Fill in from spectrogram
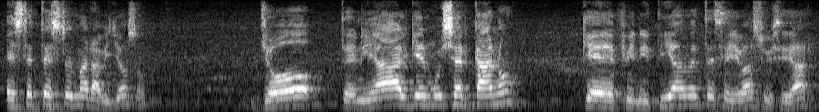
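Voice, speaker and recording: A man's voice: on the high side, measured pace, slight background noise, low-quality recording. A middle-aged man preaching a sermon in a church, asking rhetorical questions and answering them with emphasis.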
